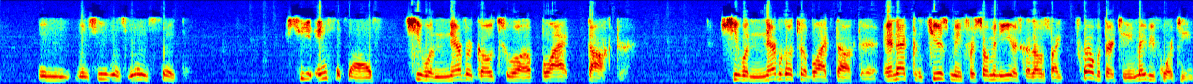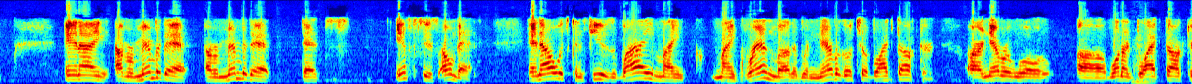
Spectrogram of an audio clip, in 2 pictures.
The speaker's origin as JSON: {"language": "English", "region": "Alabama", "country": "United States", "said": "My girlfriend is Native American, and I'm actually black from Alabama originally."}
